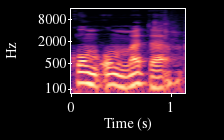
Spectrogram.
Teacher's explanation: Kemudian pada lafal kum ummata ada mim mati bertemu dengan hamzah. Maka hukum tajwidnya yaitu izhar syafawi yang di mana suara mimnya dibaca dengan jelas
